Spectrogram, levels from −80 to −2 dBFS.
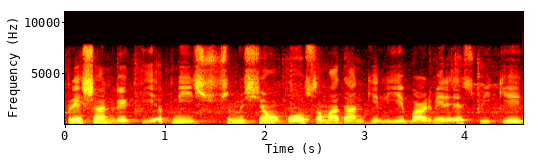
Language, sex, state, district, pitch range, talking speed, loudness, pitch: Hindi, male, Rajasthan, Barmer, 155-165 Hz, 145 wpm, -15 LUFS, 160 Hz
